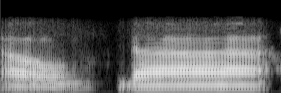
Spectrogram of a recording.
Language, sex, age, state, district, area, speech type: Bodo, male, 45-60, Assam, Chirang, rural, conversation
